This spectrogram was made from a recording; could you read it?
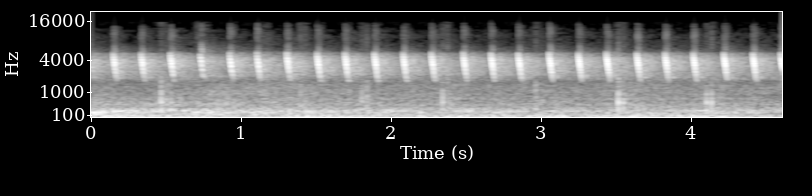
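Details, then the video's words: Bar-winged prinia in full nembak song, kept as tutor material for contest birds: bright, piercing chips fired in a regular chain about four to five per second, with soft low noise behind. "ciblek sawah gacor nembak nembak tanpa HENTI"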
